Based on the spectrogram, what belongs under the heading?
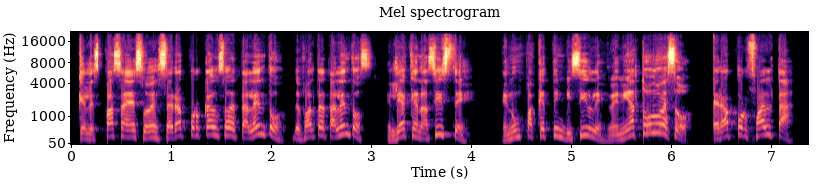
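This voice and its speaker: Brief: middle-aged man, motivational speaker, animated pitch, folksy and slangy. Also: fairly quick, few pauses. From Chihuahua, Mexico. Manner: folksy, earthy slang, asks the audience many questions. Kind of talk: motivational talk to workers.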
